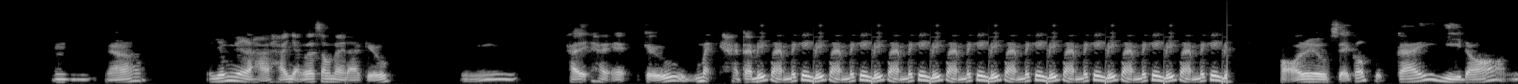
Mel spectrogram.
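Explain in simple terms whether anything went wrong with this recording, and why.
From 8.13 s to 12.27 s the speech gets stuck: the same short snippet, a little over half a second long (0.58 s), plays again and again, seven times in a row, like a skipping record. This is a broken-record loop. The likely cause is that the player or stream stalled and kept repeating the last piece of audio it had. Whatever was said during those four seconds is lost.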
